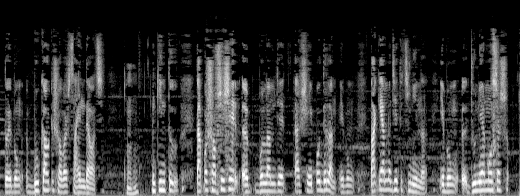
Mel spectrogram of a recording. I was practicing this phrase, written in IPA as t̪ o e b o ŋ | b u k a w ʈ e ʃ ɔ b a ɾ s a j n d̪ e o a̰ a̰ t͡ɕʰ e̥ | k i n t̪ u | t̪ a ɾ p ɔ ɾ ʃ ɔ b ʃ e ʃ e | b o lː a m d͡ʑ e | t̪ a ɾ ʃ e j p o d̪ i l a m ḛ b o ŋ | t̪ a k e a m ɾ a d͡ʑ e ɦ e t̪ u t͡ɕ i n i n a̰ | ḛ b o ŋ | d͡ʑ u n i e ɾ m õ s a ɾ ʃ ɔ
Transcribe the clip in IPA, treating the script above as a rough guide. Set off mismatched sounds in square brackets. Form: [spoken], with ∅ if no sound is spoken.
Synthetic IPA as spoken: t̪ o e b o ŋ | b u k a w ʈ e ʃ ɔ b a ɾ s a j n d̪ e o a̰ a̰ t͡ɕʰ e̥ | k i n t̪ u | t̪ a ɾ p ɔ ɾ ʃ ɔ b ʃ e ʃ e | b o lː a m d͡ʑ e | t̪ a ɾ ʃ e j p o d̪ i l a m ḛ b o ŋ | t̪ a k e a m ɾ a d͡ʑ e ɦ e t̪ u t͡ɕ i n i n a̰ | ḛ b o ŋ | d͡ʑ u n i [a] ɾ m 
